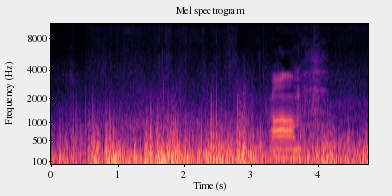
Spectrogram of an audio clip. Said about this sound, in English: I'm gonna go to the store really quick. I don't know if I'm gonna keep recording when I get out because it's really windy. So I don't even know if you can hear any of this anyway, so.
